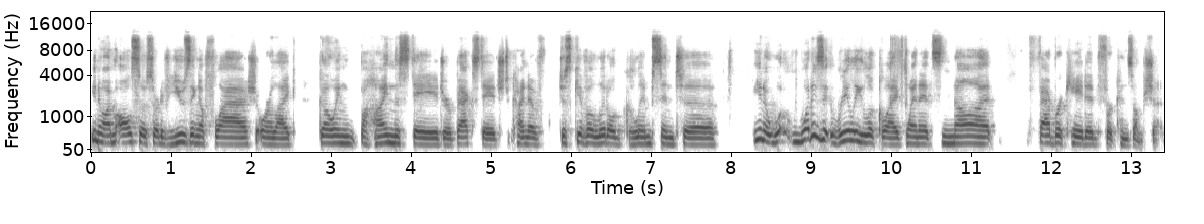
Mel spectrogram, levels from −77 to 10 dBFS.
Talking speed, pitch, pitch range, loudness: 185 wpm, 170 Hz, 160-185 Hz, -21 LUFS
